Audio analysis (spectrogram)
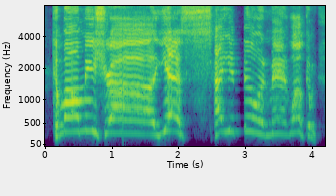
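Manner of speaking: high, loud, drawn-out call; excited cheer. Real, not acted. Host cheering a viewer into the stream, loud and slow. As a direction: stretch it out like cheering someone in.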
